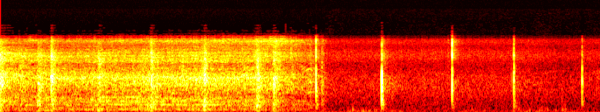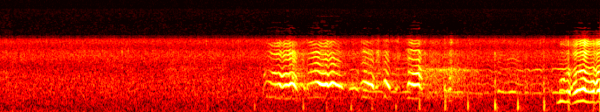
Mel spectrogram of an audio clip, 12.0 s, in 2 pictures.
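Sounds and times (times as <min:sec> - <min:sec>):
railway carriages rattling past: 0:00.0 - 0:03.2.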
